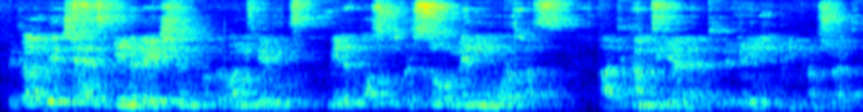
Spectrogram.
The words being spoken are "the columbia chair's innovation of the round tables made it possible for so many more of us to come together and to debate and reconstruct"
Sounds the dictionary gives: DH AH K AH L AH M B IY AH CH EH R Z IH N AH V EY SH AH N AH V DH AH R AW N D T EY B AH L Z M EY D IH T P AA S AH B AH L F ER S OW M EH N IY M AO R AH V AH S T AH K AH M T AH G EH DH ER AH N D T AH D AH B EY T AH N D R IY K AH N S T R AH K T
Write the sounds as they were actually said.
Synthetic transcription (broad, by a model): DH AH K AH L AH M B IY AH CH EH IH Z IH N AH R EY SH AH N AH V DH AH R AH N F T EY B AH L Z M EY D IH T P AA S AH B AH L F ER S OW M EH N IY M AO R AH V AH S T AH K AH M T AH G EH DH ER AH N T AH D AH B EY AH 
